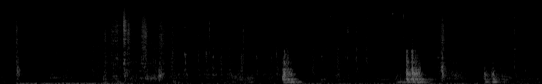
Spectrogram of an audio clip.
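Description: Near silence broken by a few faint light clicks and taps, as small machine parts are handled and fitted by hand.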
